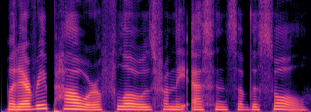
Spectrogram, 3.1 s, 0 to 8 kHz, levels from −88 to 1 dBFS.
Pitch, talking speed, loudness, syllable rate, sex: 200 Hz, 195 wpm, -19 LUFS, 5.0 syllables/s, female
